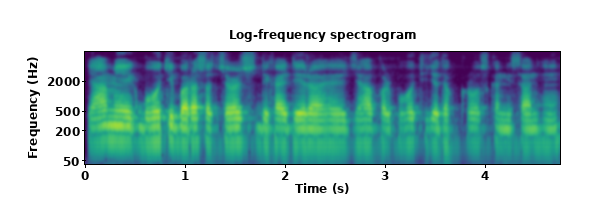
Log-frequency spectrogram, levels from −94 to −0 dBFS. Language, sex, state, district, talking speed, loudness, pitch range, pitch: Hindi, male, Arunachal Pradesh, Longding, 265 wpm, -21 LUFS, 110-115 Hz, 115 Hz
